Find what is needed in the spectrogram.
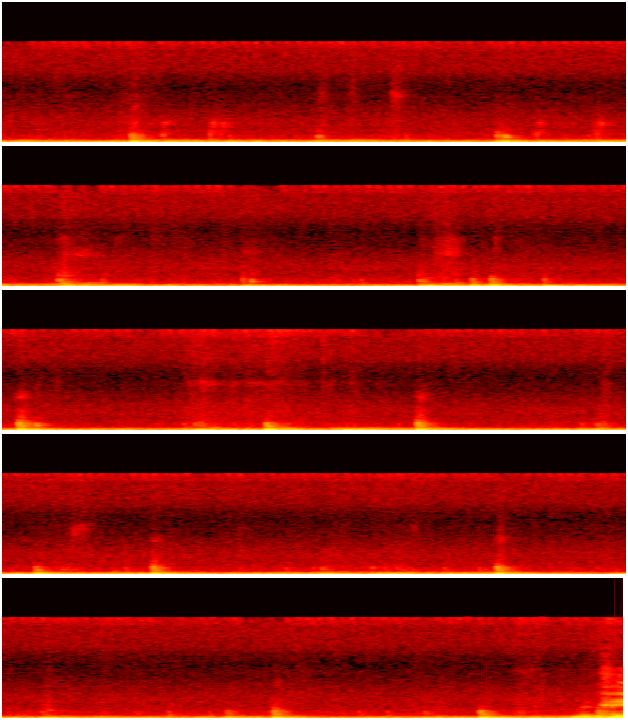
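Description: Faint rustles and soft knocks from a man doing sit-ups on an exercise mat, about one every second, over a low background hum.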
